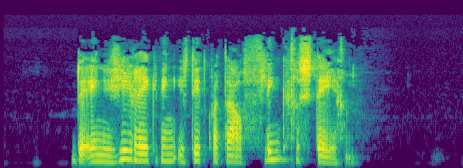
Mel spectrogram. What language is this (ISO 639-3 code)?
nld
